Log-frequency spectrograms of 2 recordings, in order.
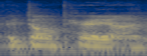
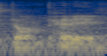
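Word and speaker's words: Dom Pérignon: base don't Petty or don't Parry on it's how you say it actually not the Japanese ways don't pity but in the club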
